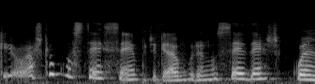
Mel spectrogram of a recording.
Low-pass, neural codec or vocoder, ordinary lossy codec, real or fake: 7.2 kHz; none; none; real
